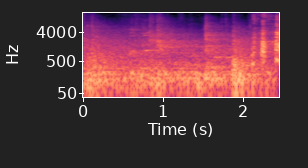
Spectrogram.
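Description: A dull thud about two seconds in, over a steady low rumble.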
